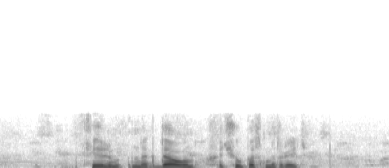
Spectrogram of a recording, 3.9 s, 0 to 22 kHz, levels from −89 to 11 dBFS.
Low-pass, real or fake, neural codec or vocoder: 7.2 kHz; fake; vocoder, 44.1 kHz, 128 mel bands every 256 samples, BigVGAN v2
